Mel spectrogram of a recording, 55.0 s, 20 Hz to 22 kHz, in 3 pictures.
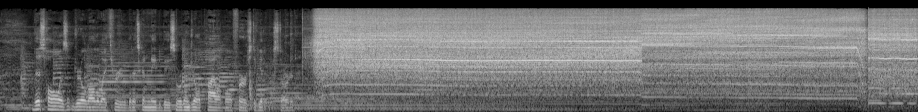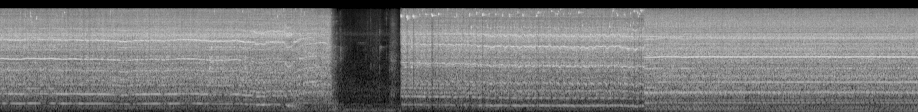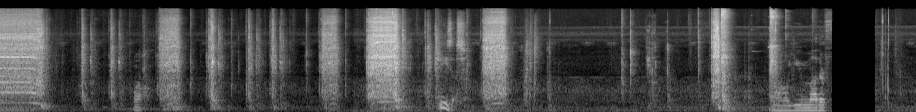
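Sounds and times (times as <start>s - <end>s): power drill boring through steel: 6.1s - 25.1s, 26.4s - 37.8s, 39.9s - 41.1s, 43.1s - 44.9s, 46.4s - 46.9s.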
